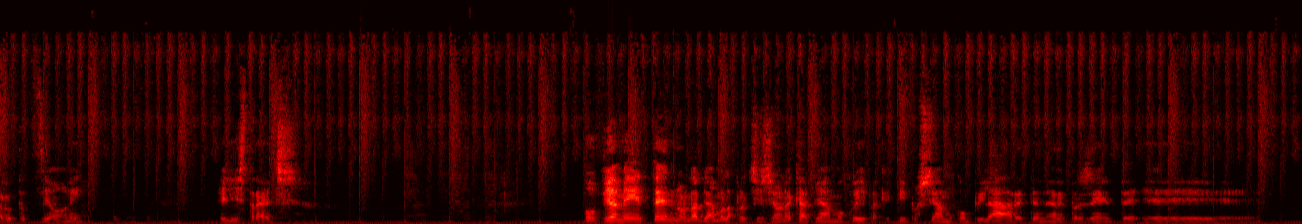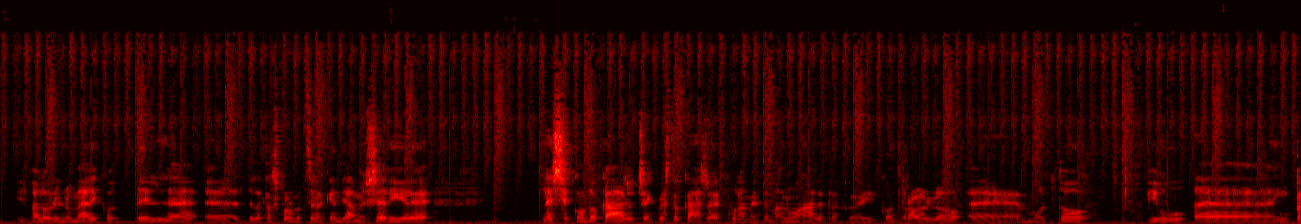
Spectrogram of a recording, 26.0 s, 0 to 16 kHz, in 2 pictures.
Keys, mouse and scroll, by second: 2.2-3.7 drag, 8.5 click, 19.6 click, 23.7 middle click.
